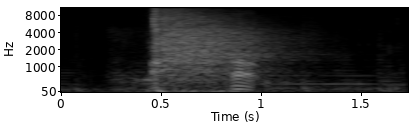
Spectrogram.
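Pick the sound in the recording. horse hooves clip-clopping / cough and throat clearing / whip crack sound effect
whip crack sound effect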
